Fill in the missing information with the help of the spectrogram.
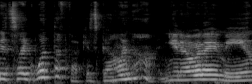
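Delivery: ordinary talk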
